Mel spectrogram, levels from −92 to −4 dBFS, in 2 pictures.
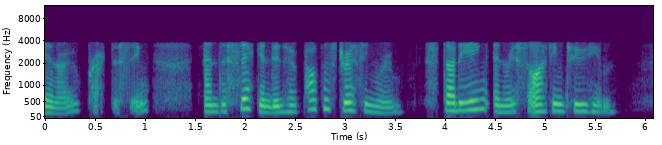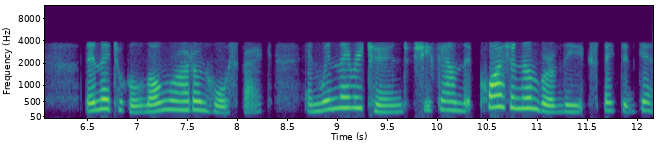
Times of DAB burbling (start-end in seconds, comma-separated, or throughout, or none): none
